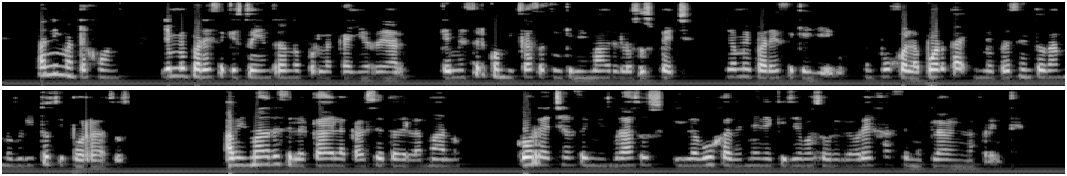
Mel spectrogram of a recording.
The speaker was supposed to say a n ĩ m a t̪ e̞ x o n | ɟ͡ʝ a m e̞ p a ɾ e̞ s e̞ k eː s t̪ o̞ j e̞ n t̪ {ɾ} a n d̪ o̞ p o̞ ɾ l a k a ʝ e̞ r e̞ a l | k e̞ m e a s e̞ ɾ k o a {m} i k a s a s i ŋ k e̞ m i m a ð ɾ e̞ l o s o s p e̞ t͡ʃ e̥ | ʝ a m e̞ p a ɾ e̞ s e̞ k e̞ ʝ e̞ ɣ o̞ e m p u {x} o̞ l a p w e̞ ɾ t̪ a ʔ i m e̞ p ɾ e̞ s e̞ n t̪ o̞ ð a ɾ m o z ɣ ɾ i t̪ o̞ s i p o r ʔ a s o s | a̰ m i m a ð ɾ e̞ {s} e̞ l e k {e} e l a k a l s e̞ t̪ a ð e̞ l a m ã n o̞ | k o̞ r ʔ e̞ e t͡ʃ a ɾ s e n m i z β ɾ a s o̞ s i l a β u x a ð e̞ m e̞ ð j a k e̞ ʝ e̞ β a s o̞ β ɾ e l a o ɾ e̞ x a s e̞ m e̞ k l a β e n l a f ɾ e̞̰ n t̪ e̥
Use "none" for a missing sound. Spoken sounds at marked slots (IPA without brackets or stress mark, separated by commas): ɾ, m, x, s, a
